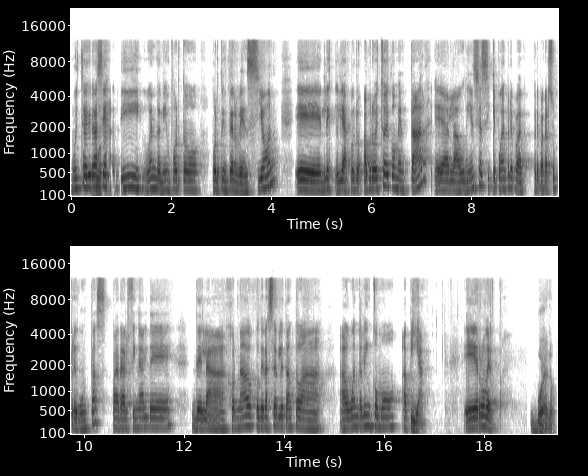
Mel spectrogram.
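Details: Adult woman speaking Spanish; Normal voice.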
